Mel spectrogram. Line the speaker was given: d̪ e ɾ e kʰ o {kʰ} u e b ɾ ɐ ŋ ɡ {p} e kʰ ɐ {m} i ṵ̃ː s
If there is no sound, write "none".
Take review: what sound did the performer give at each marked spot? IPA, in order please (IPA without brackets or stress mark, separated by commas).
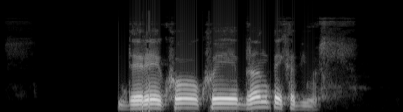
kʰ, p, b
